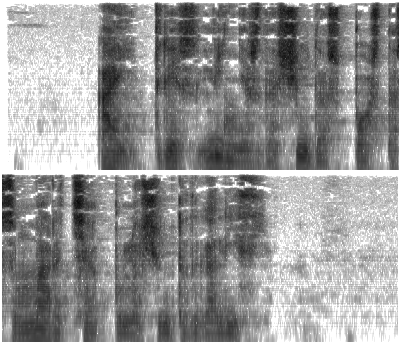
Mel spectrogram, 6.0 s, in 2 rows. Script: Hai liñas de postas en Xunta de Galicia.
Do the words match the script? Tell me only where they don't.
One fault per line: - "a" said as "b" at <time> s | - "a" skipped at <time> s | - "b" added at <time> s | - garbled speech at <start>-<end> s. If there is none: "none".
- "tres" added at 1.1 s
- "axudas" added at 2.1 s
- "marcha pola" added at 3.2 s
